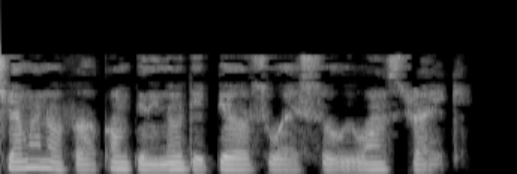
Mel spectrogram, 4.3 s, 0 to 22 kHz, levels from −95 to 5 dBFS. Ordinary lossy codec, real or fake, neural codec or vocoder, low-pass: MP3, 24 kbps; real; none; 7.2 kHz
